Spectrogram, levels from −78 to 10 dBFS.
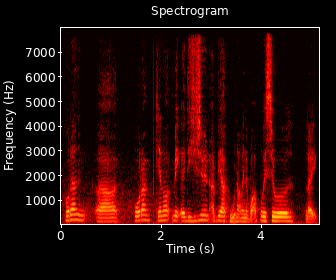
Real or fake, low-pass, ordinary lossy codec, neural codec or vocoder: fake; none; none; codec, 16 kHz, 0.5 kbps, X-Codec, HuBERT features, trained on LibriSpeech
